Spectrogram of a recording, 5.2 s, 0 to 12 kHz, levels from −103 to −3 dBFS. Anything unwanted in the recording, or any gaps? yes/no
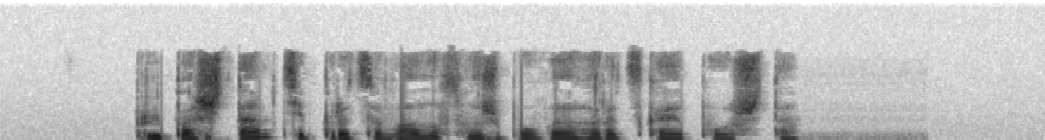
no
